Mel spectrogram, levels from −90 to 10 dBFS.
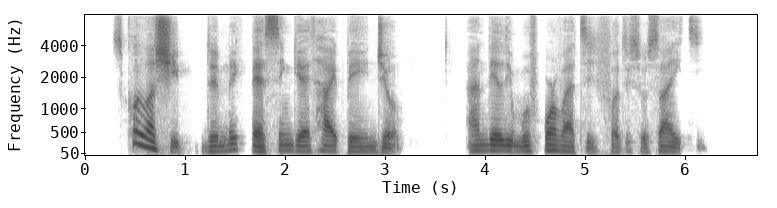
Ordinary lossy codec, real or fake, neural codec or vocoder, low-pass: none; fake; codec, 16 kHz, 0.5 kbps, X-Codec, HuBERT features, trained on LibriSpeech; none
